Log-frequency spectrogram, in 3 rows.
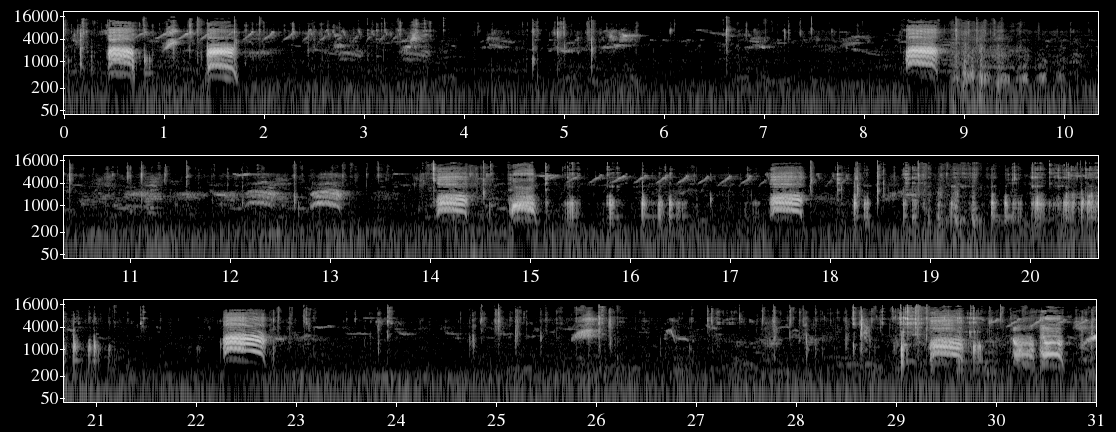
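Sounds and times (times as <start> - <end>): crows cawing: 0.4 - 0.8, 1.4 - 1.9, 8.4 - 8.9, 12.1 - 13.2, 14.0 - 15.2, 17.4 - 17.9, 22.2 - 22.9, 29.3 - 30.8.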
